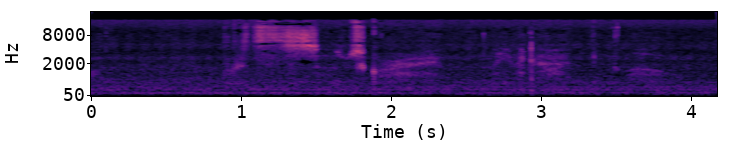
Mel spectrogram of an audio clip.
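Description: A person whispering softly in short phrases close to the microphone, over a steady low hum.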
